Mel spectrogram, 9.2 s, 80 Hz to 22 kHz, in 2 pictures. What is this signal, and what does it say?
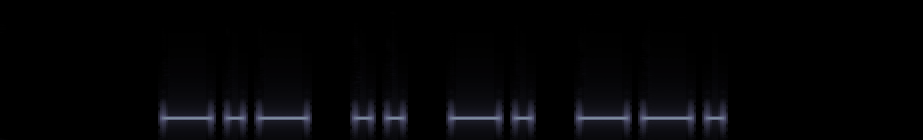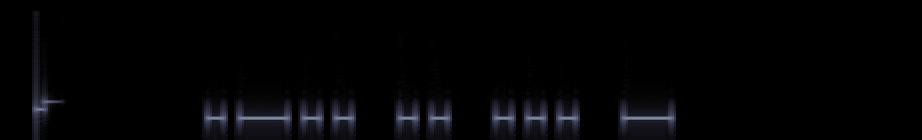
Morse code, heard as a keyed tone, about 15 wpm, 700 Hz. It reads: KING LIST
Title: Sentences from Top 400 Words - New Word Drill - 15wpm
